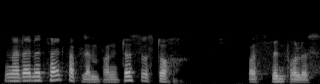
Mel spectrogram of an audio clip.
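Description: A man's voice: mid-range voice, expressive, moderate pace, no echo. Male, German accent, mid-range voice, casually dismissive and blunt, heard through a thin phone line. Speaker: scam baiter answering calls. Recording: muffled narrowband phone line.

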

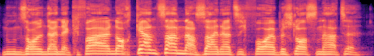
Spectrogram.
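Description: A man voicing a furious, cruel slave-hunter chieftain in an audiobook adventure, loud, commanding and menacing. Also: on the high side, animated, moderate pace, slightly rough, pitched above the performer's own voice. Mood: enraged, commanding. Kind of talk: dramatized audiobook adventure reading.

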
